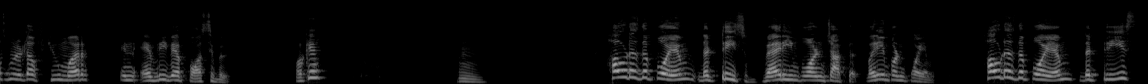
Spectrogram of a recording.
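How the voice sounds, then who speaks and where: A teacher, giving a live online class and often repeating phrases while talking to students in the chat. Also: mid-range voice. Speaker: English teacher.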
